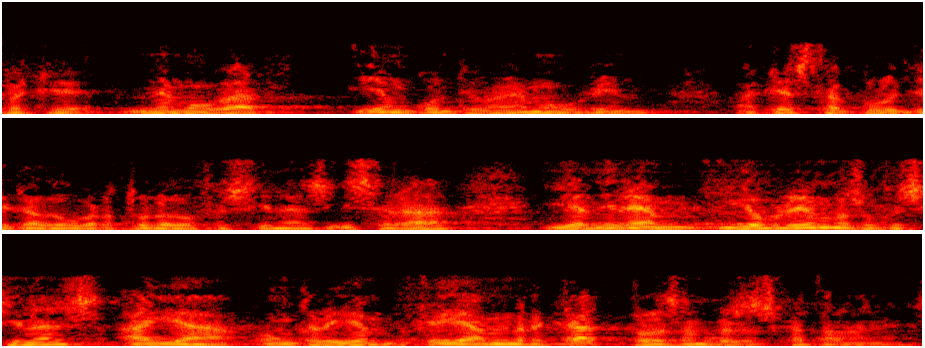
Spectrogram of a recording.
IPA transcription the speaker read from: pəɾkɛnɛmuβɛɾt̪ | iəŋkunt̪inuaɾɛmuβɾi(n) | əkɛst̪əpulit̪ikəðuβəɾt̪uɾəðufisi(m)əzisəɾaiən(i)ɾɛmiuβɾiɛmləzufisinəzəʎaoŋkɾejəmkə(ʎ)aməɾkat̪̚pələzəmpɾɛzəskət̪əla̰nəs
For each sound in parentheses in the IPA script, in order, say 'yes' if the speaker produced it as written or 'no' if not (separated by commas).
yes, no, yes, no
